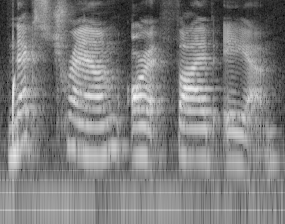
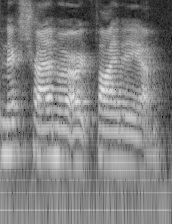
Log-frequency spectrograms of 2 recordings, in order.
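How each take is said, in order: First: Slow mock text read. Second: Said in the usual way. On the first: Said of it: "he says". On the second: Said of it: "he's like".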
